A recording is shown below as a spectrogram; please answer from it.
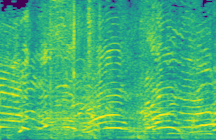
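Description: A crowd of children shouting and cheering at once, many high voices overlapping with no pause.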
